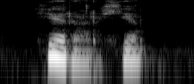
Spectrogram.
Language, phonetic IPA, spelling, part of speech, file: Polish, [xʲjɛˈrarxʲja], hierarchia, noun, LL-Q809 (pol)-hierarchia.wav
